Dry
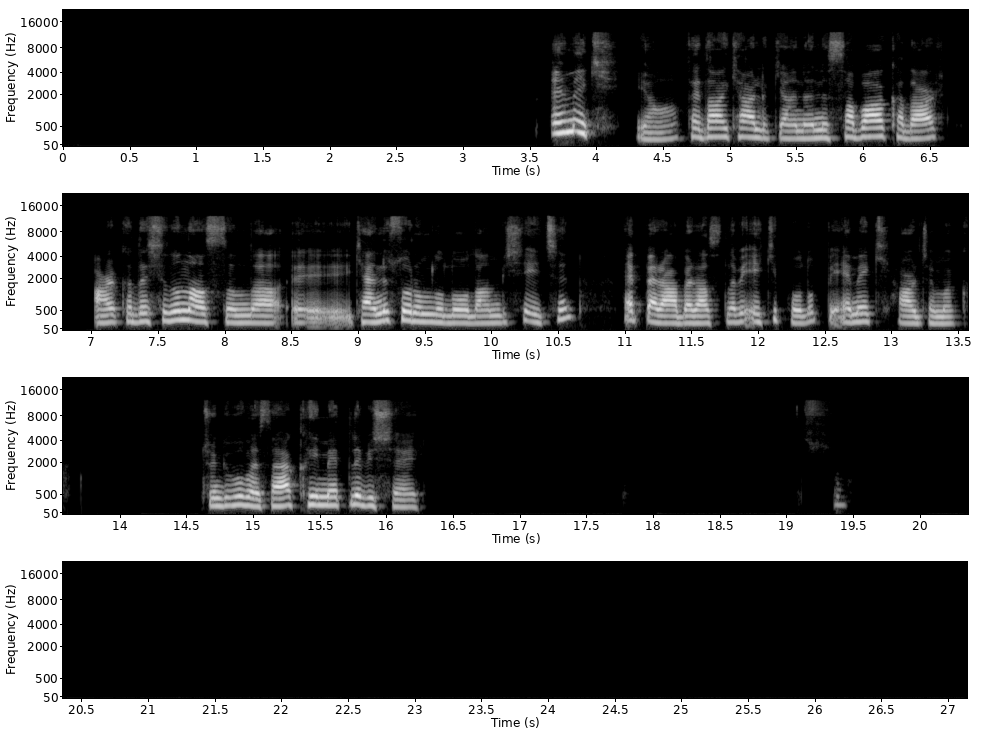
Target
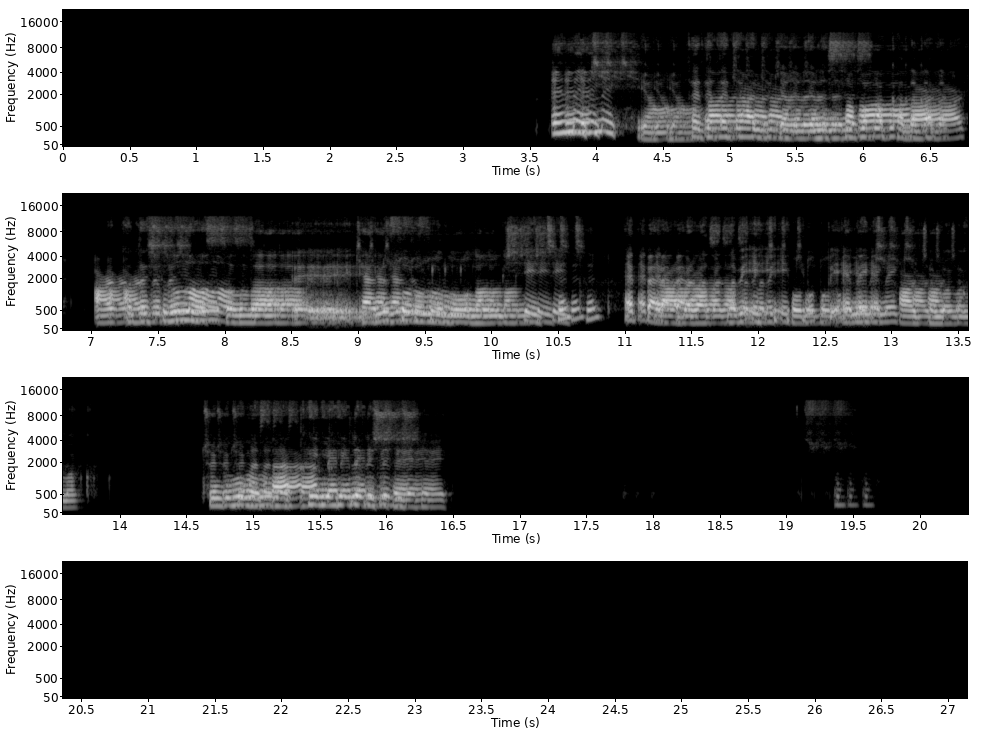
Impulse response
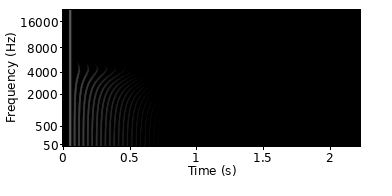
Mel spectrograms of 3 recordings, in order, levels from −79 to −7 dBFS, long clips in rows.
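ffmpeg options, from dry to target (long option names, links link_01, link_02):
-filter_complex "[0:a]acrossover=split=1500|7300[link_01][link_02][link_03];[link_01]acompressor=threshold=-22dB:ratio=4[link_04];[link_02]acompressor=threshold=-44dB:ratio=4[link_05];[link_03]acompressor=threshold=-49dB:ratio=4[link_06];[link_04][link_05][link_06]amix=inputs=3:normalize=0,highpass=400,aecho=1:1:96.21|212.8:0.562|0.631"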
